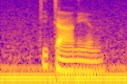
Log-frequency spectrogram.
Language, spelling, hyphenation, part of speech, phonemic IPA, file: Dutch, titanium, ti‧ta‧ni‧um, noun, /ˌtiˈtaː.ni.ʏm/, Nl-titanium.ogg
- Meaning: titanium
